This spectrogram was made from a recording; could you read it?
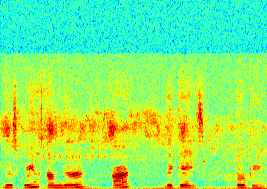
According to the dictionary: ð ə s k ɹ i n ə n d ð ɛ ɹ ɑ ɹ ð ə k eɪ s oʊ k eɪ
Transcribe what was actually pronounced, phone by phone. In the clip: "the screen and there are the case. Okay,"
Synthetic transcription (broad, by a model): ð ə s k w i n ə n d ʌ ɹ ɑ ɹ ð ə k eɪ s oʊ k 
